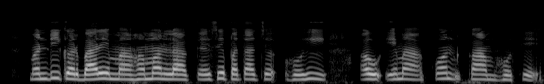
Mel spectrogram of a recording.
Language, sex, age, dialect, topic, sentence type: Chhattisgarhi, female, 25-30, Northern/Bhandar, agriculture, question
